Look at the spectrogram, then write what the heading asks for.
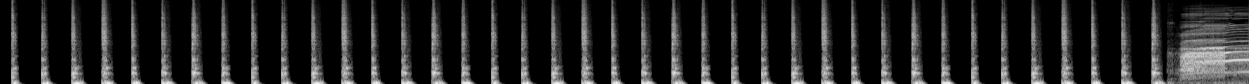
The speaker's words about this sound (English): that was Kalamazoo, the Wonder Chicken from, Pakalakahatchee, Florida. Yep, it's a real town, look it up, it's on the internet.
